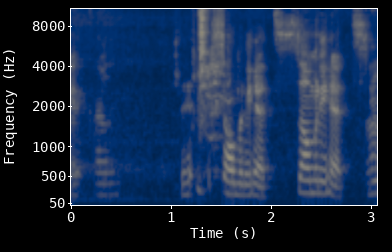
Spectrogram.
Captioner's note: laughs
